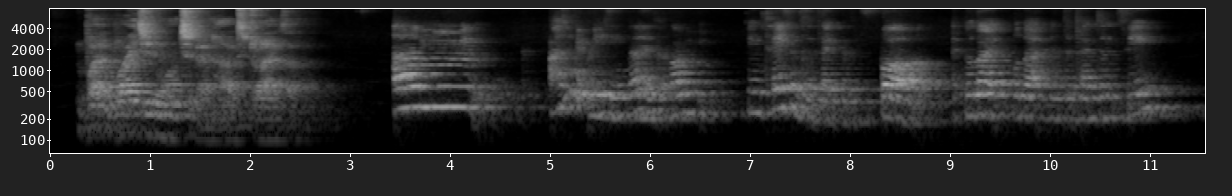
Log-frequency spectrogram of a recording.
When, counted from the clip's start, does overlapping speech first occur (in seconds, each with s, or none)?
none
